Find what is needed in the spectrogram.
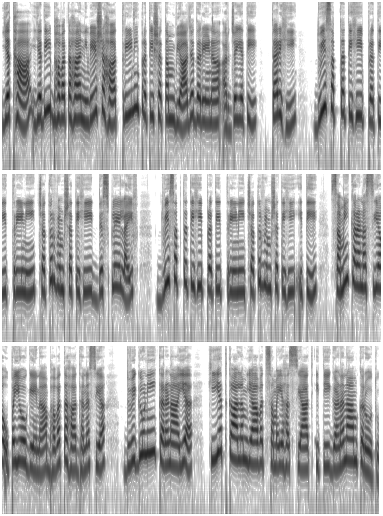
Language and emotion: Sanskrit, neutral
